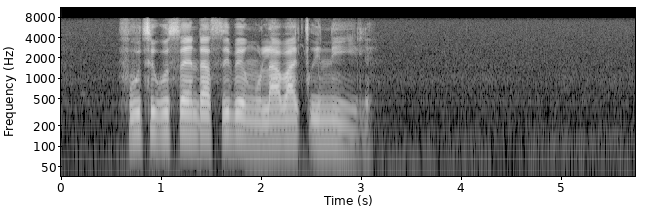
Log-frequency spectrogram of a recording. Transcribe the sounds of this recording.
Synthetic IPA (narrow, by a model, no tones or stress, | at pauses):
futʰik̬usɛntʼasiɓɛŋulaɓaǀiniːlɛ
